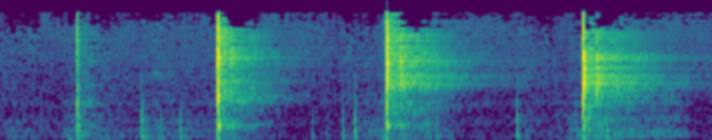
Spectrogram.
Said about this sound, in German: So hören sich die Hämmer schlägern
